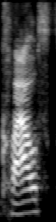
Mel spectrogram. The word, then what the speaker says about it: Klaus: into like um like who klouse that's how they pronounce it in the movie who clouse was as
